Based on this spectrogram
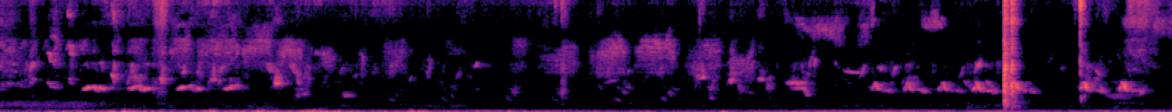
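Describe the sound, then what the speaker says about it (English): Morning birdsong, many small birds chirping and tweeting in scattered bursts at moderate distance over a low outdoor rumble, with an occasional sharper close call. "birds are very active this morning"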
